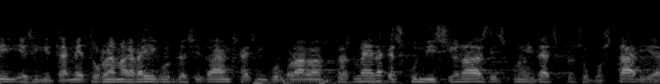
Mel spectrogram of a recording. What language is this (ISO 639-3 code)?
cat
